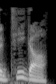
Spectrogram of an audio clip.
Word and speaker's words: Antigua: Antigua, pronounced Antigua, and Barbuda, Barbuda, is located in the heart of the Caribbean Sea.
